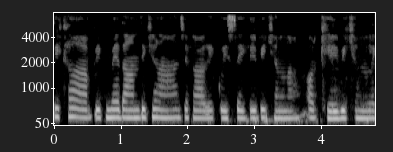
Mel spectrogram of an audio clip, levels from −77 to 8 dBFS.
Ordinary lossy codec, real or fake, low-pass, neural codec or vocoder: none; real; 7.2 kHz; none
